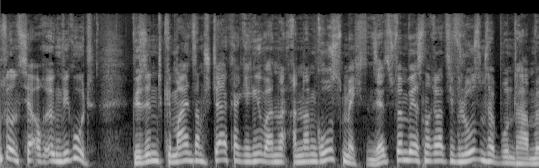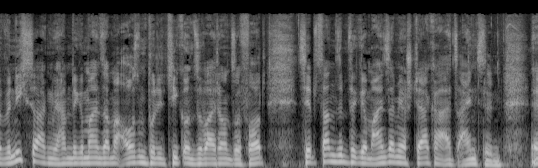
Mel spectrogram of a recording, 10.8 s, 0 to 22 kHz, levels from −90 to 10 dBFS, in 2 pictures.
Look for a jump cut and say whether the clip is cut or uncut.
uncut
